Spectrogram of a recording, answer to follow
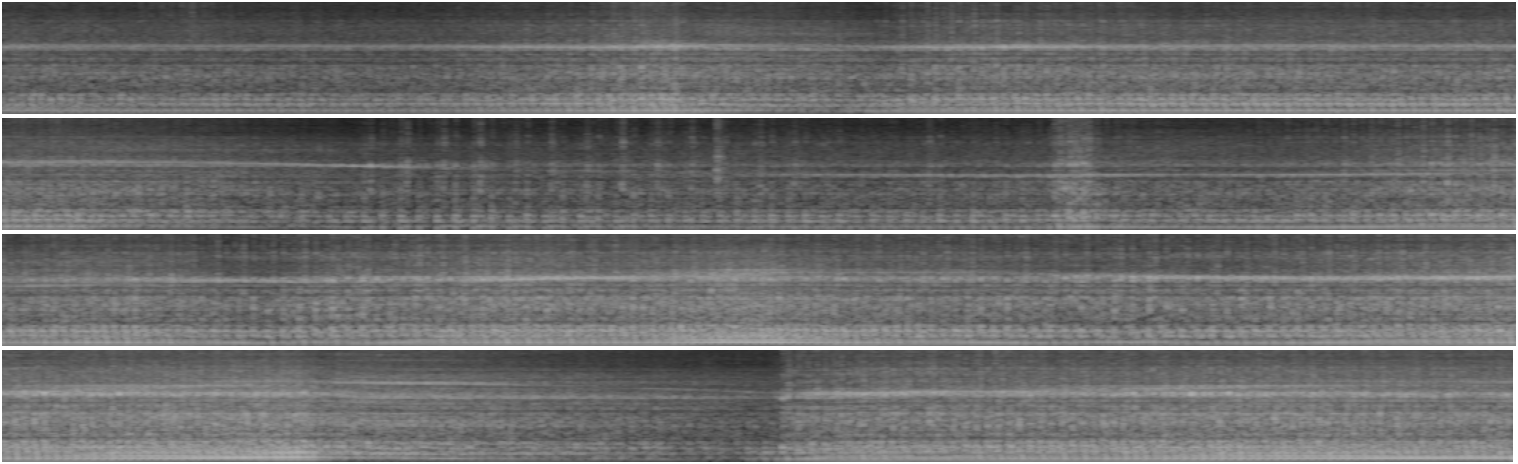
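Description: Motor vehicle engine running and being revved. A rattly, lower-pitched stretch comes about a third of the way in. Then the revs rise and fall several times, drop off suddenly near the end, and pick up again.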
